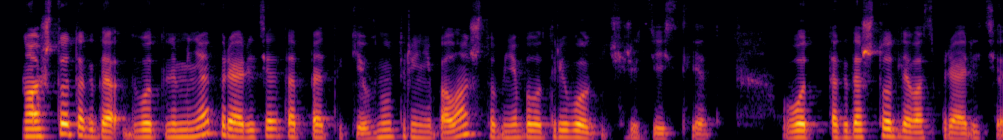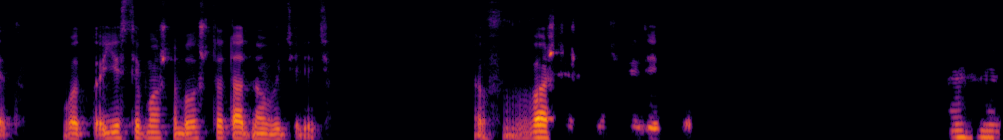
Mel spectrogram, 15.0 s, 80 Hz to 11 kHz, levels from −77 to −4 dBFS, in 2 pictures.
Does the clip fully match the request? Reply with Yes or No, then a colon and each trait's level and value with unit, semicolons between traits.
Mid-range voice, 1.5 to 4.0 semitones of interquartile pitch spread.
Yes: medium, 150 Hz; average, 3.4 semitones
